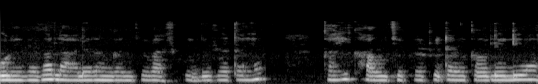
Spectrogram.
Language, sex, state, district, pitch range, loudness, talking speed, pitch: Marathi, female, Maharashtra, Sindhudurg, 195-210 Hz, -20 LUFS, 120 wpm, 200 Hz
